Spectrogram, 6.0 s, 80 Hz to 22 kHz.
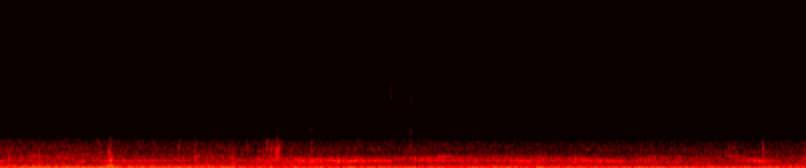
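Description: Power liftgate of a 2015 Ford Expedition opening: a faint click about a second in, then the faint whine of the liftgate motor for a few seconds, over a steady low rumble.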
